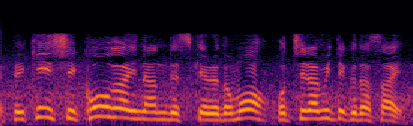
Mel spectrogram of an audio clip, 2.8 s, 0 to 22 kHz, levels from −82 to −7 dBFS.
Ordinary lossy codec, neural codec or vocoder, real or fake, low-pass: none; vocoder, 44.1 kHz, 128 mel bands every 256 samples, BigVGAN v2; fake; 7.2 kHz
